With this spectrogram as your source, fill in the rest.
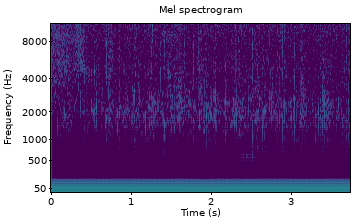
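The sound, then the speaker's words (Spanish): A church audience gives another round of applause to the Lord during a sermon, a steady, dense wash of many hands clapping, held at an even, fairly soft level for a few seconds with no voices over it. “Alguien déle otro aplauso al Señor.”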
